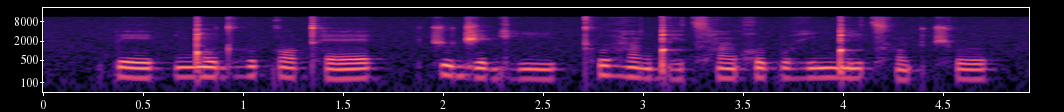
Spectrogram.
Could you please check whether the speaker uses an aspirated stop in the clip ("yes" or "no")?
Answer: yes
